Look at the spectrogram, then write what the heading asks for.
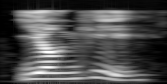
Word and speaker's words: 영희: When the vowel 의 is combined with the consonant h, 의 is also pronounced as 이. It usually happens in people's names. For example, 영희.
